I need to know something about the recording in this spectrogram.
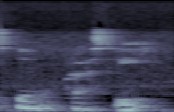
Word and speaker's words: democracy: Base democracy, primary stress on muck.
